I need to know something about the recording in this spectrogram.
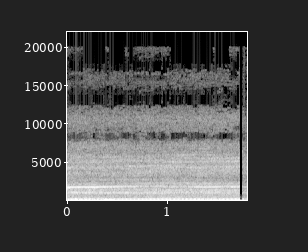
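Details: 2003 Pontiac Bonneville, base model, 3800 engine at 180,000 miles, recently fitted with a new coil and fresh GM coolant, idling after start-up: steady, even low hum with no misses, ticks or knocks; healthy normal idle.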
